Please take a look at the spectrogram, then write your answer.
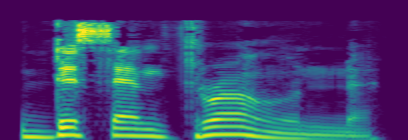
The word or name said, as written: disenthronement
